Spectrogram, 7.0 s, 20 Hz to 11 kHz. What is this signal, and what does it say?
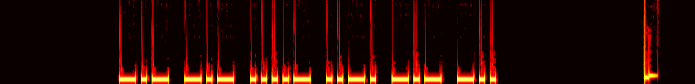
Morse code, heard as a keyed tone, about 23 wpm, 700 Hz. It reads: KK4FKD
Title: USA Call Signs - 4x Character Spacing - 22wpm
